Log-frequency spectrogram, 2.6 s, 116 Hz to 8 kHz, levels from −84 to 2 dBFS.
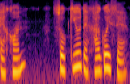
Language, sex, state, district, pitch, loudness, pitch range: Assamese, female, Assam, Kamrup Metropolitan, 225 Hz, -16 LUFS, 215-260 Hz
